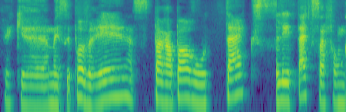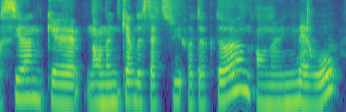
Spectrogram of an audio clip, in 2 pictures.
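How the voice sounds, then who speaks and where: A woman's voice: fairly low pitch, a little slow, few pauses. A young woman from Quebec's Côte-Nord with a Quebec French accent, giving personal testimony in an informal, hesitant way. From Côte-Nord, Quebec, Canada. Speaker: interviewee, social work student.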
